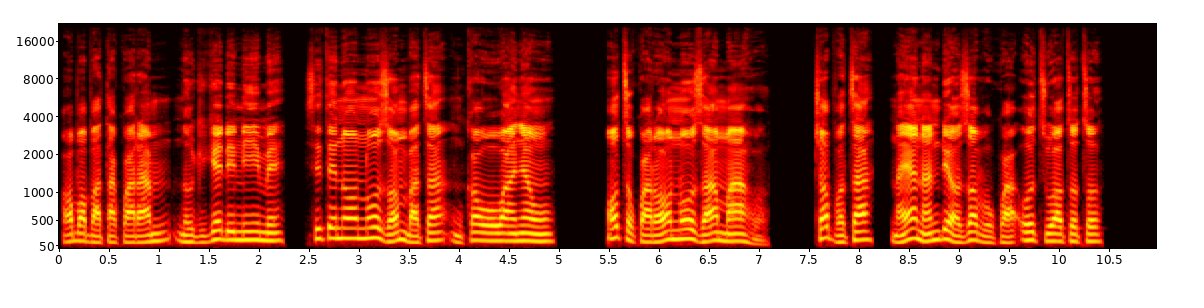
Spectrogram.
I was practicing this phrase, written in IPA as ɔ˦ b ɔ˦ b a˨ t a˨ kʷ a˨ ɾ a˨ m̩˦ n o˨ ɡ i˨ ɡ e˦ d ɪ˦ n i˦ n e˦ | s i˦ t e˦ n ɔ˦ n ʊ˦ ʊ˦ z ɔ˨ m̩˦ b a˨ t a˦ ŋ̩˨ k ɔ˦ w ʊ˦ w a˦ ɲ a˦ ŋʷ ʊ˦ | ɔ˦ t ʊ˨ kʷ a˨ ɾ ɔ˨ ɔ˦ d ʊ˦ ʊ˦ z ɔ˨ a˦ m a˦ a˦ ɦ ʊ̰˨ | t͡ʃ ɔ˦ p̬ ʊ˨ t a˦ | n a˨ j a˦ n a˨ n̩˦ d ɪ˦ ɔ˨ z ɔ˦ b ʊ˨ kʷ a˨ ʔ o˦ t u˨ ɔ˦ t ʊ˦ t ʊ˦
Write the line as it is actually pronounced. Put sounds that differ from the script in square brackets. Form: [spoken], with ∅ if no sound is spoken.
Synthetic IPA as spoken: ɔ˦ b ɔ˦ b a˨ t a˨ kʷ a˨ ɾ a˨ m̩˦ n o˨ ɡ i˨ ɡ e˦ d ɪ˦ n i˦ [m] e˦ | s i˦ t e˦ n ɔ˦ n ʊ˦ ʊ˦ z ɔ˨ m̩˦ b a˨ t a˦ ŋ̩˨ k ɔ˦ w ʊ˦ w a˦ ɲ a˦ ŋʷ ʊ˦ | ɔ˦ t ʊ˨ kʷ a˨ ɾ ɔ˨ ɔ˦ [n] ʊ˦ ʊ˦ z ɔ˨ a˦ m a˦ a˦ ɦ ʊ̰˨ | t͡ʃ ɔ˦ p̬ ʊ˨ t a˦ | n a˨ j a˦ n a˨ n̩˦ d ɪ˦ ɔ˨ z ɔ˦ b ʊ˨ kʷ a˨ ʔ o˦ t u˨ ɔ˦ t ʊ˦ t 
